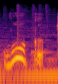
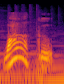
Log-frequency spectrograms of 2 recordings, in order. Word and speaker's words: walk: ウォークというふうに日本語ではカタカナ英語で発音しますがワークの方がニュアンスとしては近いかなと思いますでワークワ w ーク。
